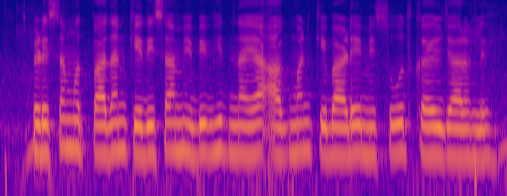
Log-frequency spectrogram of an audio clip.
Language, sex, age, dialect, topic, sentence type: Magahi, male, 18-24, Western, agriculture, statement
